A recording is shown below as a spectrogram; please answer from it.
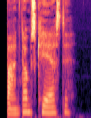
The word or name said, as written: barndomskæreste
